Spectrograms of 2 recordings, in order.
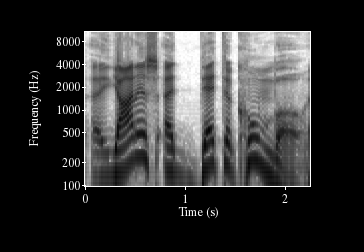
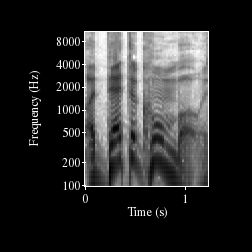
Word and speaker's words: Antetokounmpo: Antetokounmpo is how you pronounce it. – Like paying a debt? – It sounds similar to that, but there's no B.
